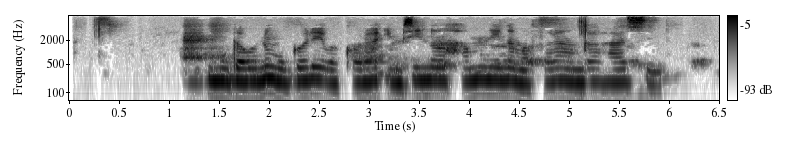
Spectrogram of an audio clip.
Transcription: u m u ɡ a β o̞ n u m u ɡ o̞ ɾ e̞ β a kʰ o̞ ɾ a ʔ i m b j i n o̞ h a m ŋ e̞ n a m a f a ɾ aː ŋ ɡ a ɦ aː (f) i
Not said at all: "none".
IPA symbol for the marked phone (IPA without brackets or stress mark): s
